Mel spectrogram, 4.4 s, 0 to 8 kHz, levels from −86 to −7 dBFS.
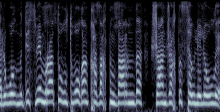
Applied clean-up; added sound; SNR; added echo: neural mask model Resemble Enhance denoiser.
